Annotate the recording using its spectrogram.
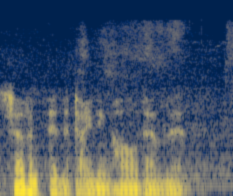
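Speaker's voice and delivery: soft, quiet half-whisper. Speaking in character very quietly into his ear: half-whispering in character. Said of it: "very quietly in his ear, whisper".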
